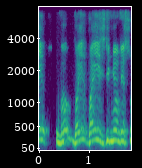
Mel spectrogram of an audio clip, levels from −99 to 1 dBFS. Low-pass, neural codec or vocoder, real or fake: 7.2 kHz; vocoder, 44.1 kHz, 128 mel bands every 512 samples, BigVGAN v2; fake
